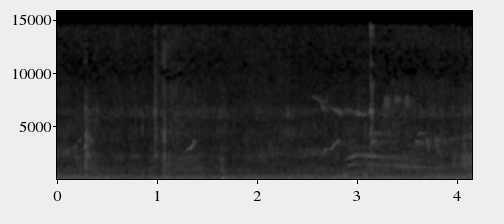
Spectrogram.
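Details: Honey bees with chronic bee paralysis making a steady humming buzz, with a few clicks and several short rising bird whistles in the background.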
